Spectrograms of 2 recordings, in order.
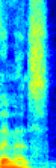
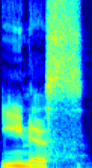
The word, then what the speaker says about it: Ennis: I don't think it's pronounced Enos. It's yeah.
